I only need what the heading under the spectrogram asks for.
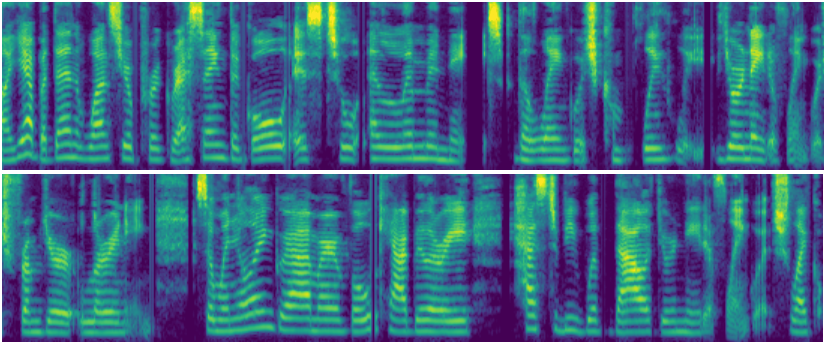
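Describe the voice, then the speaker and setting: A woman's voice: mid-range voice, no echo. Chatty woman, dry close sound. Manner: chatty, fast, peppered with "like". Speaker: podcast co-host. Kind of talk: casual chat.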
